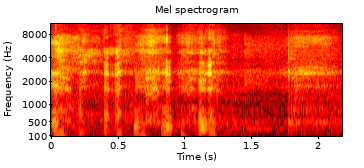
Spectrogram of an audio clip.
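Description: Men's voices: laughter and brief indistinct talk.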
